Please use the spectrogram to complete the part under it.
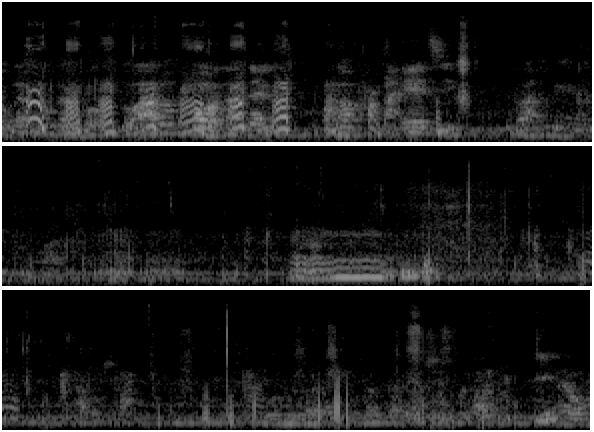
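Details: One-week-old Golden Retriever puppies squeak and whimper in high, wavering cries, with voices nearby.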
